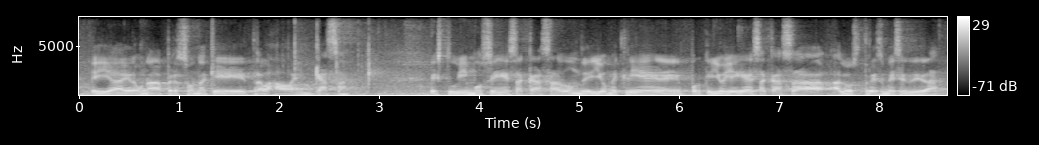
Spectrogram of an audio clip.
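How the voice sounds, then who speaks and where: Amid noticeable background noise and audible room echo, a man with a fairly low pitch speaks at a moderate pace with fairly even intonation. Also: very even loudness. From Honduras, Choluteca (south). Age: 60s. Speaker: radio announcer. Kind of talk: interview.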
